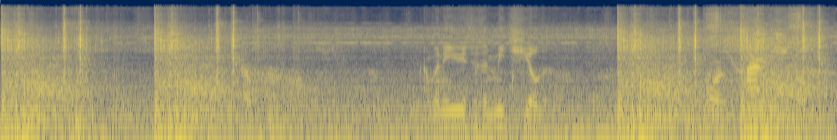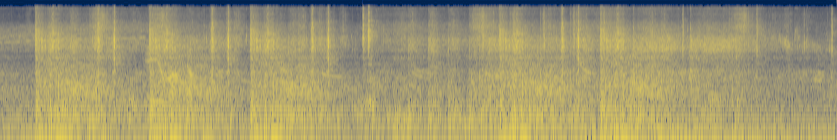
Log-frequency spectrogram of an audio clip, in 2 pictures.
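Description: Shotgun blasts boom in quick bursts.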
